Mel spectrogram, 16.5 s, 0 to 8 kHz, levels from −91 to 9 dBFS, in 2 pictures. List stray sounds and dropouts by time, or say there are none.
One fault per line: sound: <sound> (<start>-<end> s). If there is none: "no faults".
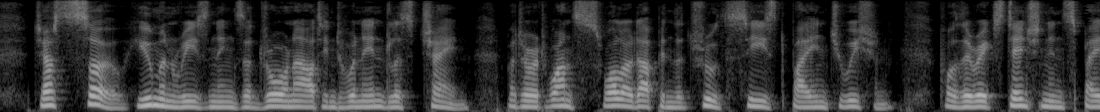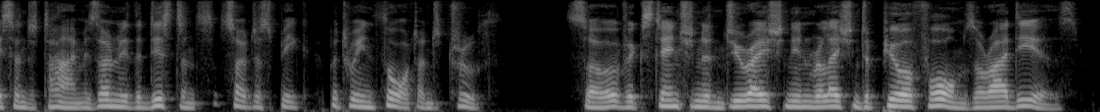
no faults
